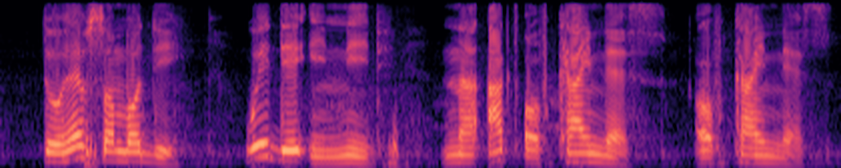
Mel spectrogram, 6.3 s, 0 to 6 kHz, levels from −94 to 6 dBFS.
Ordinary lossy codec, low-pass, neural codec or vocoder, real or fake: none; 5.4 kHz; none; real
